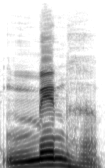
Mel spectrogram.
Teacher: یہاں رموز اوقاف میں سے جیم ہے، جیم کا مطلب ہے وقف جائز، تو یہاں پہ کیا کریں گے آپ وقف کر سکتے ہیں، منہ، منہ ایسے وقف کریں گے، منہ کہ آخر میں ہا کی آواز بھی وہ آئے۔ آپ کو سنانے کے لیے میں نے ذرا تھوڑا سا زیادہ ہا کی آواز نکال دی ہے، تو اس سے تھوڑا سا کم بھی اگر آپ نے کر دی تو گزارا چل جائے گا۔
